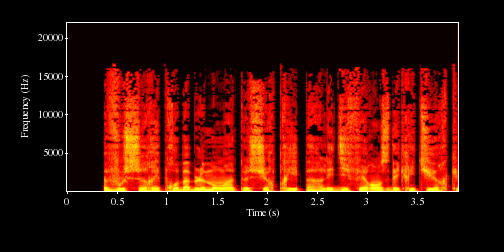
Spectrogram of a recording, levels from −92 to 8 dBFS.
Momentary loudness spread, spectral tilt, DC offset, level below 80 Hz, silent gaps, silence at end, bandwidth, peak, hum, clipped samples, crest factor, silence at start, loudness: 5 LU; -4.5 dB/octave; under 0.1%; -44 dBFS; none; 0 s; 16.5 kHz; -2 dBFS; none; under 0.1%; 18 dB; 0.35 s; -19 LUFS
